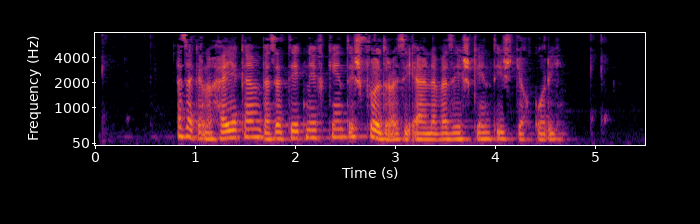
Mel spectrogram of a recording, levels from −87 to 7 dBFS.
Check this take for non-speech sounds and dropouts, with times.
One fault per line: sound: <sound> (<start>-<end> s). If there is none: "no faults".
no faults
